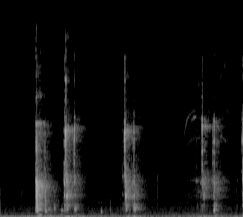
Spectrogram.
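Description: A few quick computer keyboard keystrokes in small clusters, close and moderately loud, with short pauses between them and no talking.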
